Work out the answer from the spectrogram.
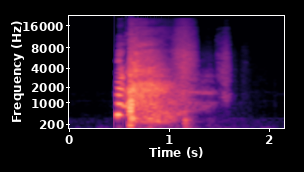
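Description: A single loud, explosive sneeze with a brief breathy tail after a quick intake of breath.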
